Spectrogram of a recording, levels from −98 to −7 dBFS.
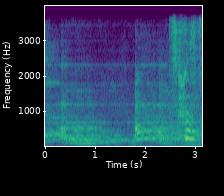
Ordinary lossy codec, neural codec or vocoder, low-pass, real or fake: none; codec, 24 kHz, 1 kbps, SNAC; 3.6 kHz; fake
